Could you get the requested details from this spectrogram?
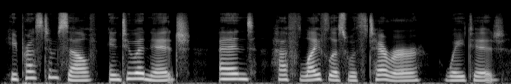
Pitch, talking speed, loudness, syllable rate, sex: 215 Hz, 140 wpm, -17 LUFS, 4.6 syllables/s, female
